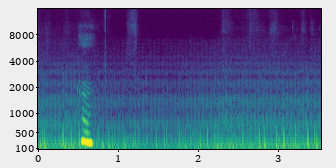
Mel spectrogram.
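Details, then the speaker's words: During a live embroidery-shop stream, a constant low buzz with a rich overtone stack runs under the audio. It is an electrical hum of unconfirmed source; the presenter suspects being close to the receiver. "there's a buzzing now does anyone else hear it buzzing it's weird"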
